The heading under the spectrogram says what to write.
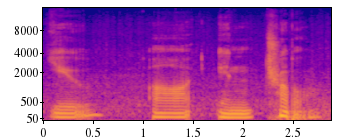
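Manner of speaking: every word pressed out slowly; "You are in trouble" with each word weighted; slow, deliberate warning; slow and emphatic. A narrator's reading. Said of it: "I said slowly, emphasizing each word".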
